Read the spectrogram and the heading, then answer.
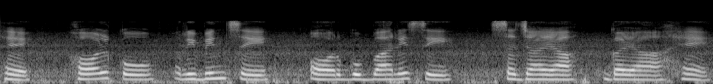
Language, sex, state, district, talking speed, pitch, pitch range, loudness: Hindi, female, Madhya Pradesh, Dhar, 90 wpm, 235 Hz, 220-245 Hz, -14 LUFS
